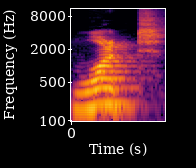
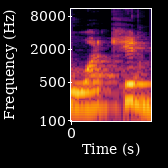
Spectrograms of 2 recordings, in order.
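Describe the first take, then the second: First: It is said as one syllable ending in 't'. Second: It is said with an extra 'hed' syllable. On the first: The speaker calls it right. "এটা হবে ওয়ার্কড" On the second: The speaker calls it wrong. "ভুল করে আমরা অনেক সময় ওয়ার্ক হেড বলে ফেলি।"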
